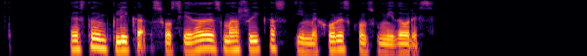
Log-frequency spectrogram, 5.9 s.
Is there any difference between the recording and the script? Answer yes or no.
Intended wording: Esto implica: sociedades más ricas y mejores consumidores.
no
